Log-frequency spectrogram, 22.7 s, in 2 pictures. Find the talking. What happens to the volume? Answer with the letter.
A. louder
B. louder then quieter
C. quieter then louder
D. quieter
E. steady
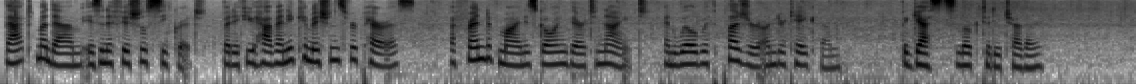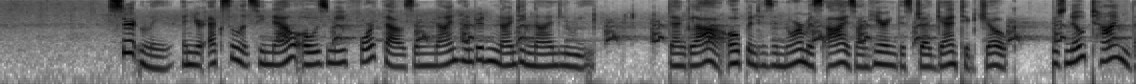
E.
